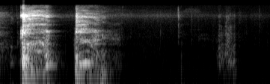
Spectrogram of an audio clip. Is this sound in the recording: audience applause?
no

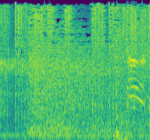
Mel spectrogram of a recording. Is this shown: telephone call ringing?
no

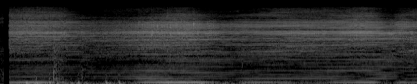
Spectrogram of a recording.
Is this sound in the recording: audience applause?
no

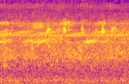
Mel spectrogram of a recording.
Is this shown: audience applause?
no

